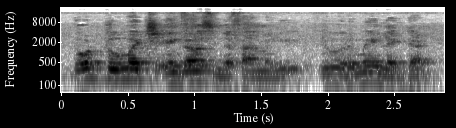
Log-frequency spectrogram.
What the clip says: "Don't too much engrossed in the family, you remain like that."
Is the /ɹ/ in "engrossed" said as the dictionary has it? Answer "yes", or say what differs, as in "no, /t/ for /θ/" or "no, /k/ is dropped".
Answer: no, /ɹ/ is dropped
